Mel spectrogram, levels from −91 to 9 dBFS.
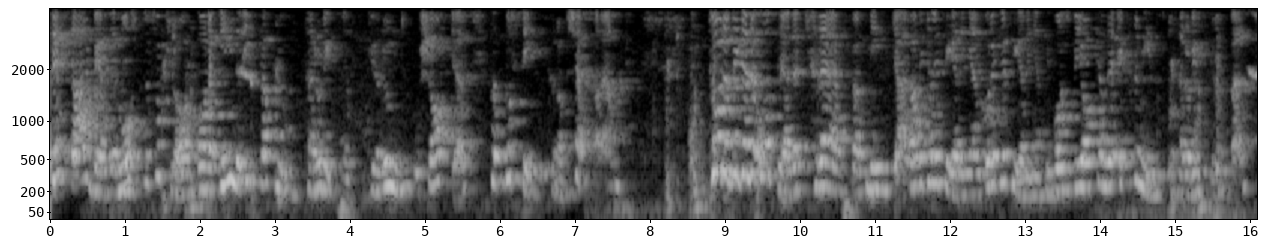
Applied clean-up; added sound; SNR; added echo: classical method WPE with log-MMSE.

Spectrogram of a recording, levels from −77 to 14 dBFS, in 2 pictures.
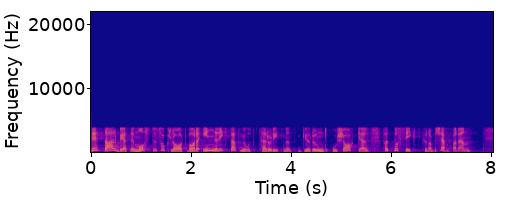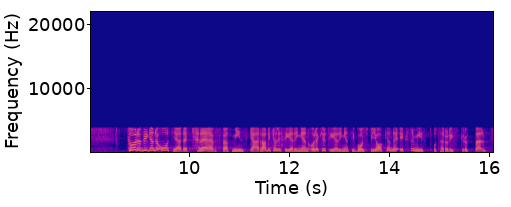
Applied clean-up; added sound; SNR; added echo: none; none; none; none.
